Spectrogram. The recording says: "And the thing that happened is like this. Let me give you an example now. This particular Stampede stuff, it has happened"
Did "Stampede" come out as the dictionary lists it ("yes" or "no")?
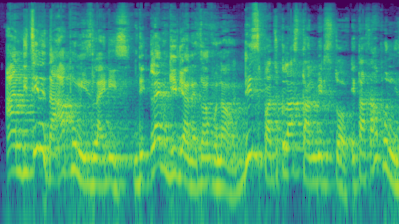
no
